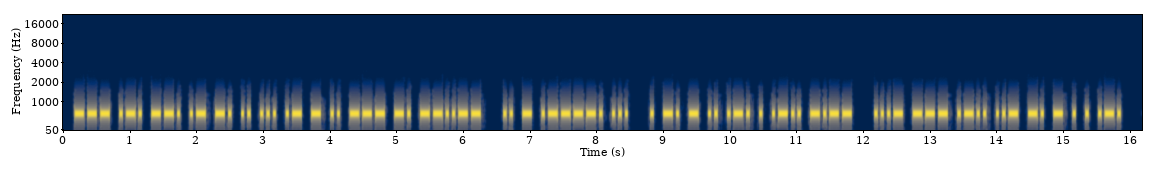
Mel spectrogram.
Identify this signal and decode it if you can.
Morse code, heard as a keyed tone, about 25 wpm, 600 Hz. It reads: ORGANISATION, IT'S ENTIRELY VOLUNTEER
